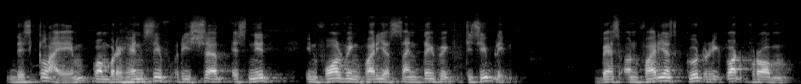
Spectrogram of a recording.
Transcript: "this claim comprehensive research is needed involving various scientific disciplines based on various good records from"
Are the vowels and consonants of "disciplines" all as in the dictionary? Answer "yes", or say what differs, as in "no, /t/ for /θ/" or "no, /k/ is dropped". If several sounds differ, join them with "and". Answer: no, /z/ is dropped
